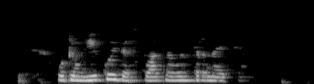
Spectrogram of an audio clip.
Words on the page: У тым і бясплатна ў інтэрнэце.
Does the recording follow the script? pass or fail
fail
